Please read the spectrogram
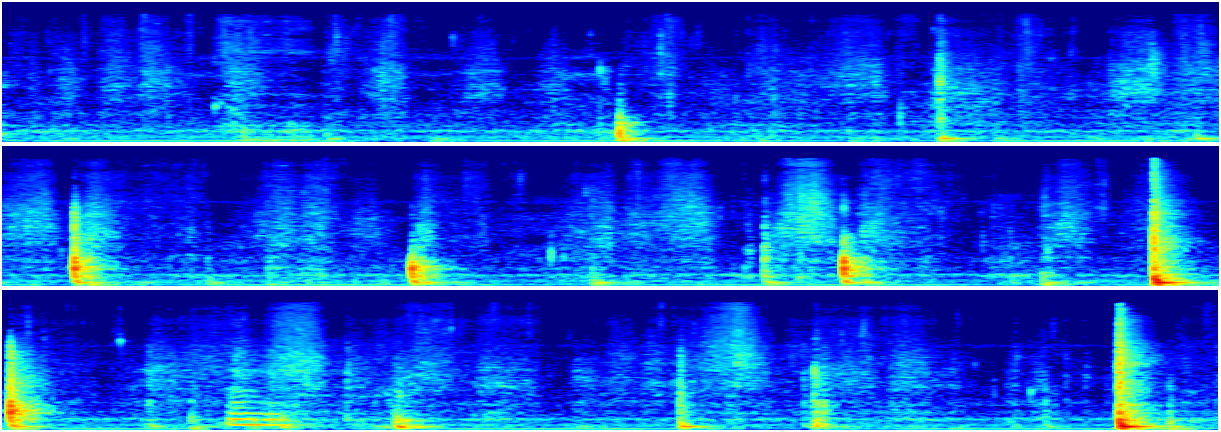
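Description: Wooden spoon mixing a thick onion-and-flour batter in a bowl, knocking against the bowl in irregular strokes about every one to two seconds, with softer squelching scrapes between.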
